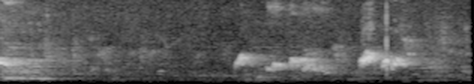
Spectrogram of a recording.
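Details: Decoy red-whiskered bulbul singing during a trapping session: two quick, chirpy warbled phrases close together, bright and slightly slurred, over a faint background hiss.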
